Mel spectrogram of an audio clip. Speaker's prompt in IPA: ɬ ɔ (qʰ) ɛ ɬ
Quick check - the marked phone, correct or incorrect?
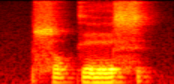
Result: incorrect: k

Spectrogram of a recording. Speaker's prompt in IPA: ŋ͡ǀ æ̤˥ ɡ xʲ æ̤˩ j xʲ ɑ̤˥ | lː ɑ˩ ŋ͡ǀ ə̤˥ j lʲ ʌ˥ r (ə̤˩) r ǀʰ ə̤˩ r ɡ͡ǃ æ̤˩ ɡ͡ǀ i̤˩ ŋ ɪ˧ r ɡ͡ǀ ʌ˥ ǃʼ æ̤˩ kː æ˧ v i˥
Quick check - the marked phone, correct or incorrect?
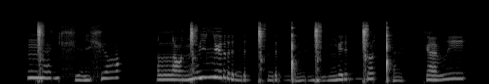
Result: incorrect: ɛ̤˩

